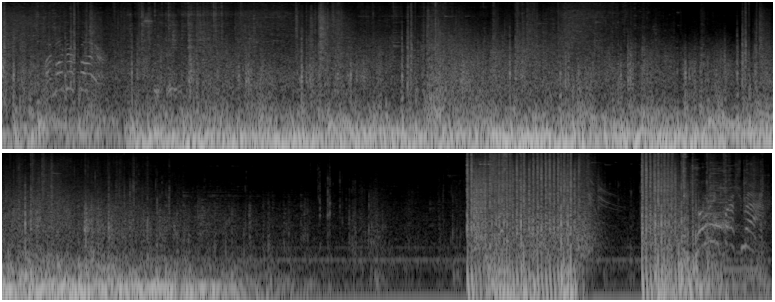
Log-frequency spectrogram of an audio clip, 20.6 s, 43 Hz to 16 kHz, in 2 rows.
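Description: Bursts of automatic gunfire in a Warzone / Battlefield 6 firefight, dense and rattling for several seconds, then a lull before a few more loud bursts at close range.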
